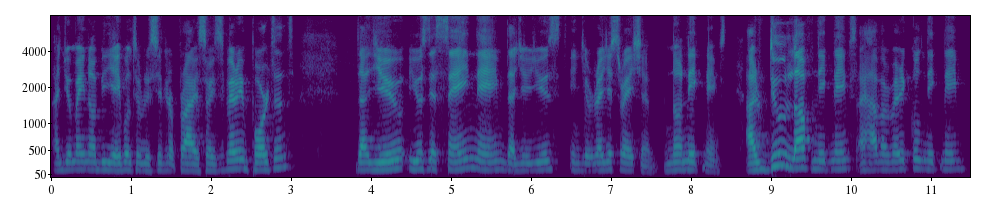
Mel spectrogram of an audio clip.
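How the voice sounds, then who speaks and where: A man with a Venezuelan Spanish accent and a fairly high voice runs a trivia webinar. He is playful, jokes a lot and laughs easily. He speaks into a computer mic on a video call. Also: steady tone, normal speed, darkish tone. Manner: playful, laughs often, hums and sings along. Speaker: webinar host. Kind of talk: hosting a live trivia webinar.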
